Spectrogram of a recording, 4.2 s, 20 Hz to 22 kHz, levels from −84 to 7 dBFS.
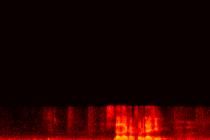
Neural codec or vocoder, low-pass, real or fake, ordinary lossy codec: codec, 16 kHz in and 24 kHz out, 1 kbps, XY-Tokenizer; 5.4 kHz; fake; none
